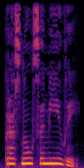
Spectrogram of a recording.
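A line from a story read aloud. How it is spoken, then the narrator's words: Tender purr. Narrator (Russian): промурлыкала она мальчику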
